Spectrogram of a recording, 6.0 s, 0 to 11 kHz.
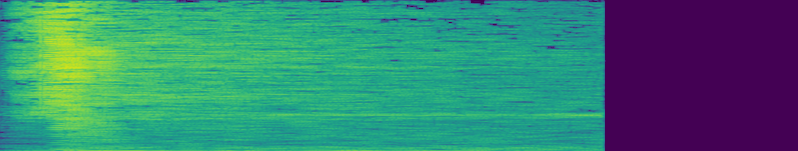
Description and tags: lighters in space
I tried to speed up the sound of a lighter being flicked that I had formerly slowed down (through classic mode on Logic Pro 9) and then this happened. My result was a metallicy, weird, thing.
freaky, MTC500-M002-s14, lo-fi, noise, future, glitch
